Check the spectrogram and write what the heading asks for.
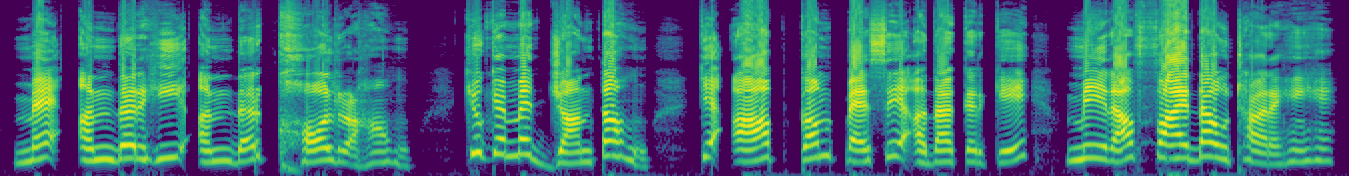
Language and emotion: Urdu, angry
